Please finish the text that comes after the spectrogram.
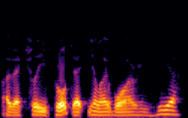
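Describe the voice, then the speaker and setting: A middle-aged Australian man with a croaky, worn voice from talking all day, rambling casually as he demonstrates a build in his home workshop. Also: fairly low pitch, fairly even intonation, normal speed, lo-fi sound. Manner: rambling, offhand, chatty explaining. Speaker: electronics hobbyist host. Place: cluttered home workshop, indoors. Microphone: camera mic on tripod.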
